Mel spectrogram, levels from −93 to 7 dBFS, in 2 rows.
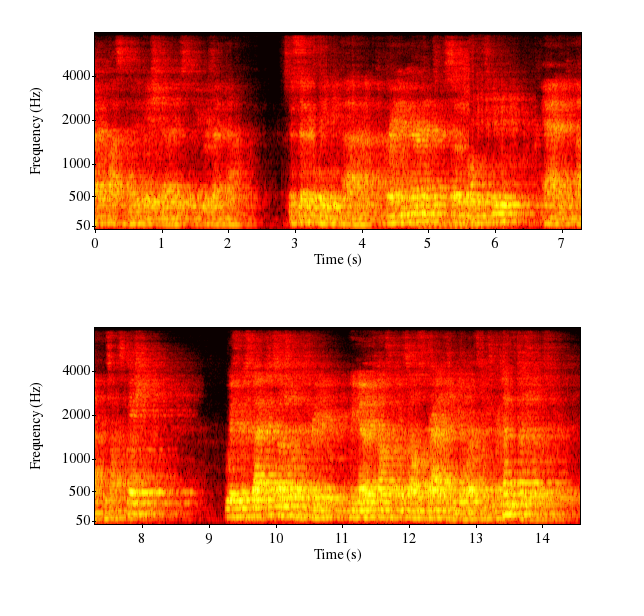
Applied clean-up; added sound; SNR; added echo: neural separator model SepFormer DNS4.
